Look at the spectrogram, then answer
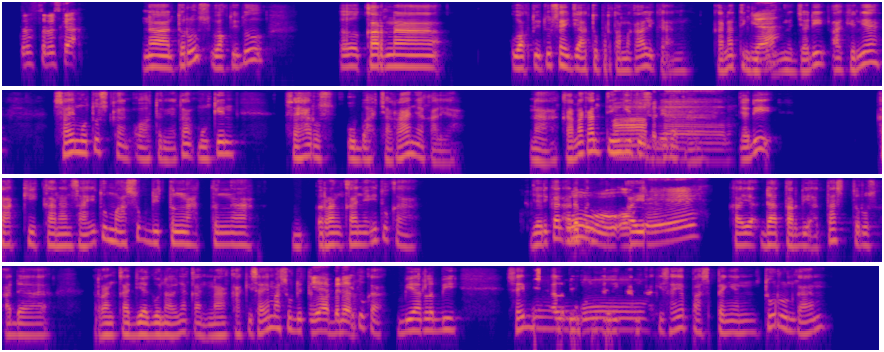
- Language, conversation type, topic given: Indonesian, podcast, Apa kenangan paling lucu saat pertama kali kamu belajar naik sepeda?
- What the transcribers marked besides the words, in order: tapping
